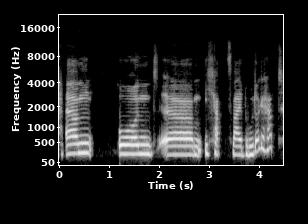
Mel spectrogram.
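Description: A woman's fairly high voice, very slow, with a dark, mellow tone, ordinary pitch variation, and a dry, close sound with no echo. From Swabian Alb, Germany (Münsingen). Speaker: punk musician and social worker. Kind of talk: casual interview chat.

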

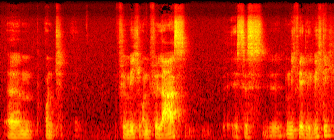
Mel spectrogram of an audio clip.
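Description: The speech moves at a very slow pace with long, frequent pauses and fairly even intonation. Audible room echo is present. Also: man, very deep, low pitch for a man. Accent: slight Danish. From Denmark. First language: Danish (speaking German). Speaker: punk musician and author. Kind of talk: casual interview.

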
